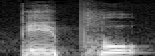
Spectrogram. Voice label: "pepu", Apatani; Household Items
